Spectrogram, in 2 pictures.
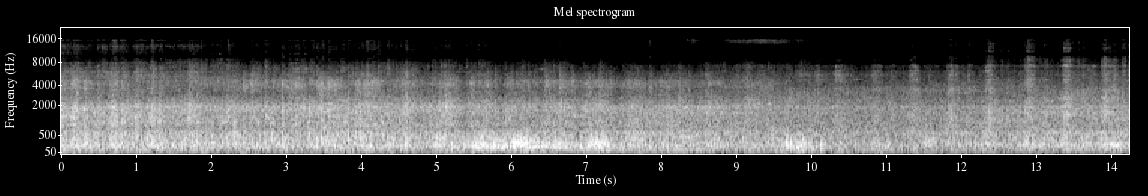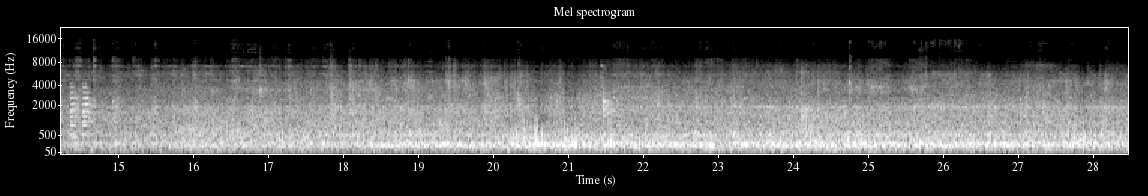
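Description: Cars of a manifest freight train, centerbeam lumber flatcars, rolling past: a steady noise of steel wheels running on the rails.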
